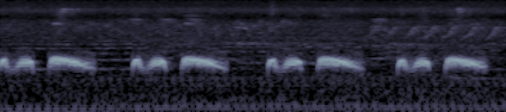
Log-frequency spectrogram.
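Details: Tekukur, or spotted dove, giving its crisp, rapid crystal-style song: four close-set phrases, each two short hooting notes followed by a long mellow coo that slides downward. Faint, high bird chirps are heard in the background.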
